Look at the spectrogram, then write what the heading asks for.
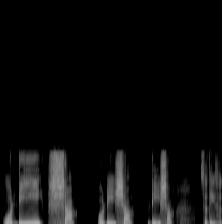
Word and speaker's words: Odisha: Then we have O, D, D, like dog. Odisha, Odisha, Odisha.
